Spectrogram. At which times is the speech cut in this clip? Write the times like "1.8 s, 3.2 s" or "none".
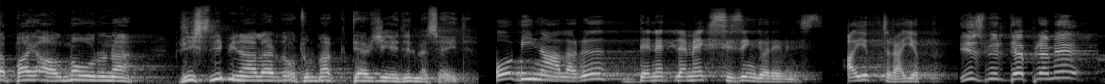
4.8 s, 8.3 s

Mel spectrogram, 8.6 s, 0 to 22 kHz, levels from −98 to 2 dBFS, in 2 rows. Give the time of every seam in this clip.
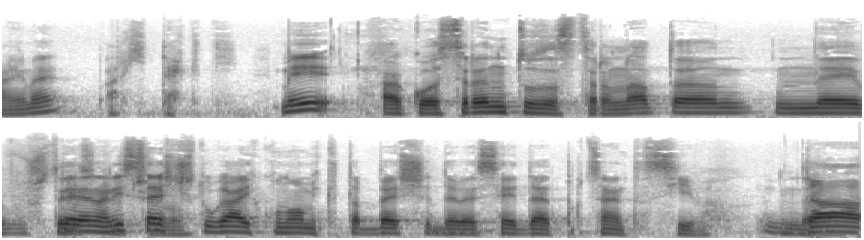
1.3 s

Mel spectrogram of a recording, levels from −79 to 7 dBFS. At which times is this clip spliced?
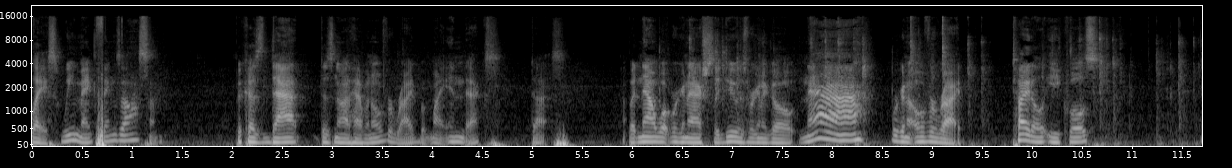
5.9 s

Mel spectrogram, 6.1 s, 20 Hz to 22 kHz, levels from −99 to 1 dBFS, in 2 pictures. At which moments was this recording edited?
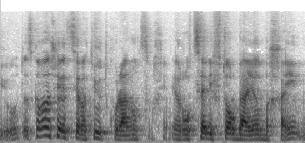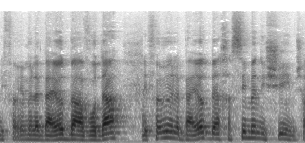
1.7 s, 4.5 s

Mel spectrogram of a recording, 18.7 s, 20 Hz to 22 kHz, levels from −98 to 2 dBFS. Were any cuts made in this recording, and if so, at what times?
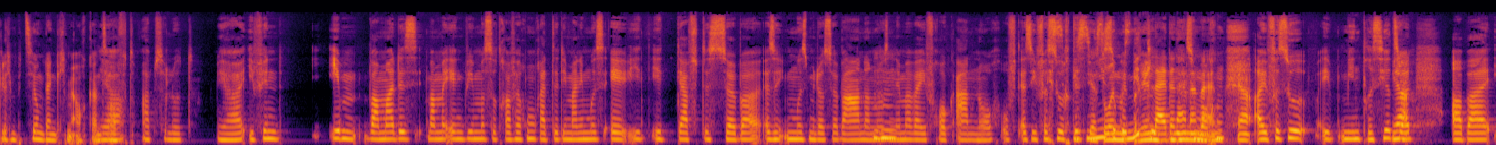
none

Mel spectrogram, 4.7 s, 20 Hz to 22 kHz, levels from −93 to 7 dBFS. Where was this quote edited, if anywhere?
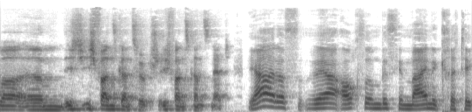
2.4 s

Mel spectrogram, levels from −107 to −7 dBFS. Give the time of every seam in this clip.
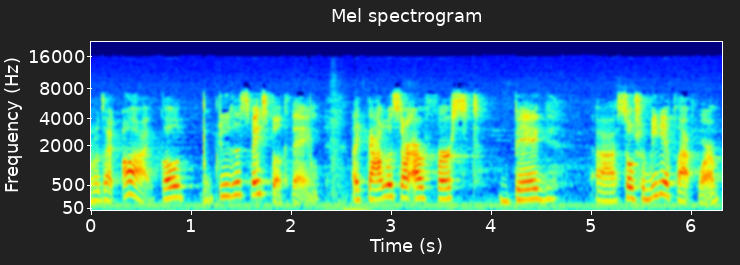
none

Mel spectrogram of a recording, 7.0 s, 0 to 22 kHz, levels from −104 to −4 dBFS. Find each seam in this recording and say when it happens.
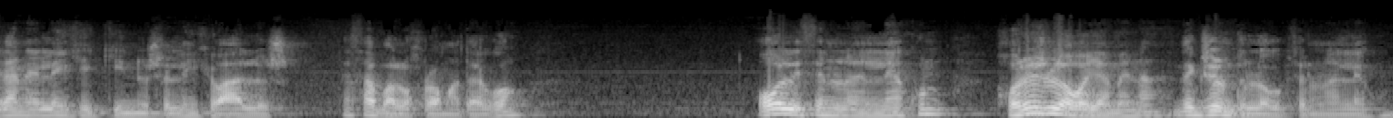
none

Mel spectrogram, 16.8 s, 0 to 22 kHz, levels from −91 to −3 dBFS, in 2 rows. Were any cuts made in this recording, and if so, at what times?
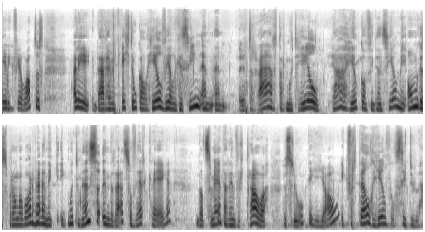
6.4 s

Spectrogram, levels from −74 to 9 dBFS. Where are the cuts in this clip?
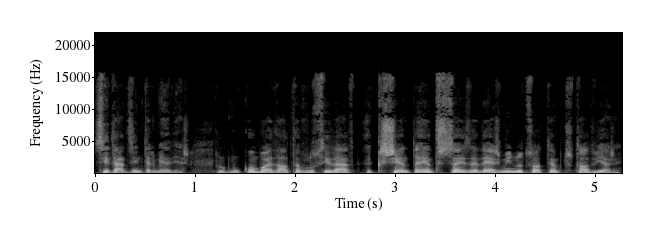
1.2 s, 2.6 s

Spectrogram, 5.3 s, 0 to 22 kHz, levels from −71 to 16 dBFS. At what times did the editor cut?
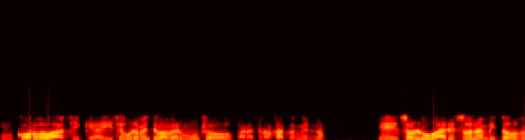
none

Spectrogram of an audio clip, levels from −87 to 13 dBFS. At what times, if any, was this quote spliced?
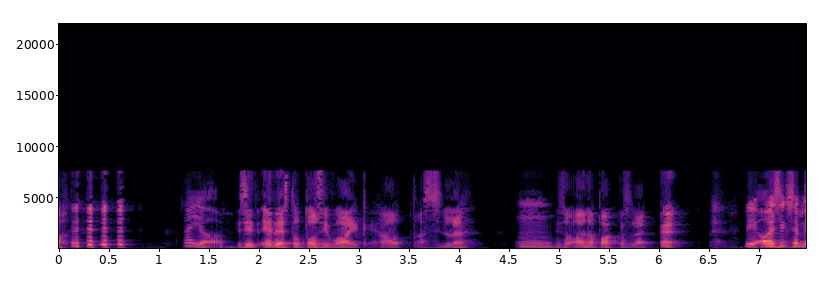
1.1 s

